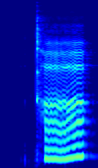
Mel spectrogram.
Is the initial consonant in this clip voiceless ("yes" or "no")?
yes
